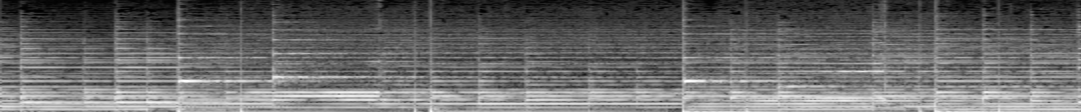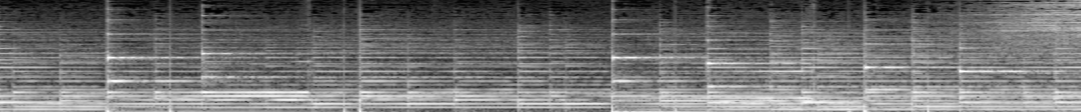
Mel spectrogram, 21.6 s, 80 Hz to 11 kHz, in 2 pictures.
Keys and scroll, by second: 1.2 ctrl+=, 10.8 ctrl+=.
